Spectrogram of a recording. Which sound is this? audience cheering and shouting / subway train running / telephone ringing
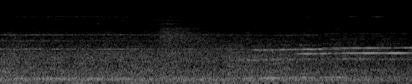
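subway train running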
